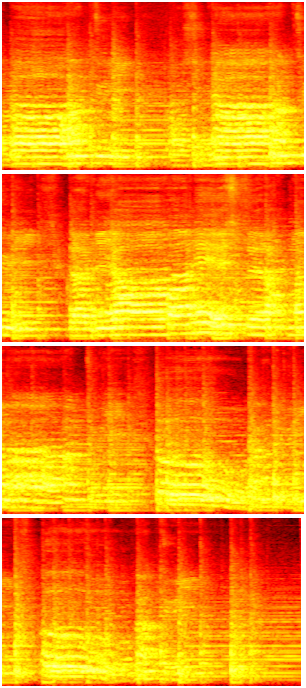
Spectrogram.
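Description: Singers performing a chant-like melody over a steady harmonium drone. The voices drop away near the end, leaving the drone.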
